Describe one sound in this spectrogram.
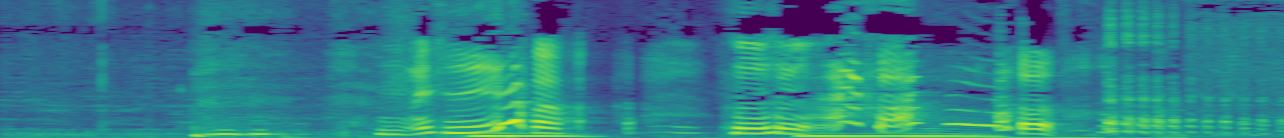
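A toddler laughs and squeals close by.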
